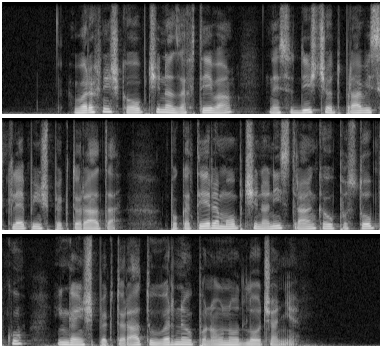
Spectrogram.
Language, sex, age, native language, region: Slovenian, male, 18-29, Slovenian, Central Slovenia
